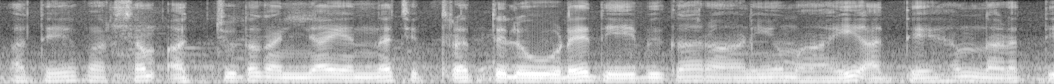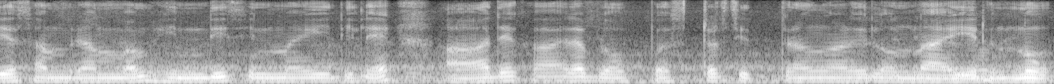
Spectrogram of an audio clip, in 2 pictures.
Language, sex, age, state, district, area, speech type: Malayalam, male, 18-30, Kerala, Palakkad, rural, read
